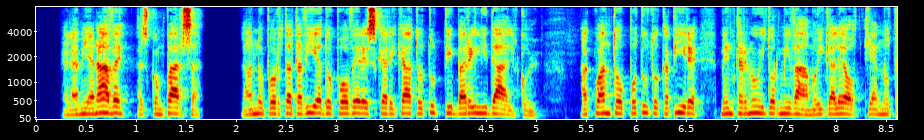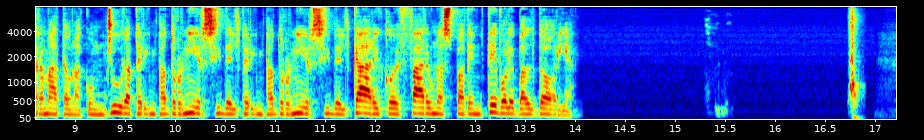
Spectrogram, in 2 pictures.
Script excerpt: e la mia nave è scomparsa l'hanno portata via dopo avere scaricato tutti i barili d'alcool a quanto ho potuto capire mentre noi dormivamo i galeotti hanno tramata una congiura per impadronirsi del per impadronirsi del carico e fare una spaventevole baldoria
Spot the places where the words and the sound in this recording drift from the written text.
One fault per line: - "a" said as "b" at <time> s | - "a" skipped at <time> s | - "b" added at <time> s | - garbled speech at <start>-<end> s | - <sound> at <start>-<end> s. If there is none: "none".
- cough at 15.3-15.6 s
- whoosh at 16.7-16.9 s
